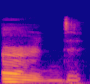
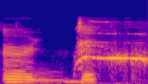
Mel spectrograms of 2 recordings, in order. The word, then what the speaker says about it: earned: and okay very good be careful on words with Ed because uh normally we don't add the extra syllable Ed normally we don't and here we don't notice it earned right oh my goodness dogs uh oh dogs uh and here we don't either it's earned okay the next word you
